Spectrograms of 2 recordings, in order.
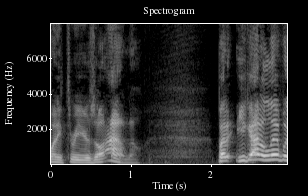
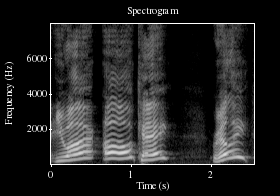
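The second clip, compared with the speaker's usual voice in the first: high, questioning mock surprise; mock amazement; 9 semitones higher, 4 dB louder than usual. Host answering a boasting athlete, mock amazement. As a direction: feign being impressed, pitched way up.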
